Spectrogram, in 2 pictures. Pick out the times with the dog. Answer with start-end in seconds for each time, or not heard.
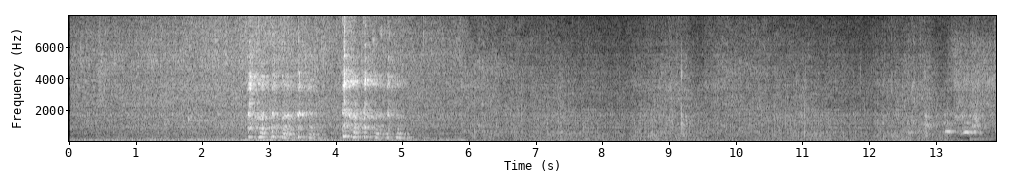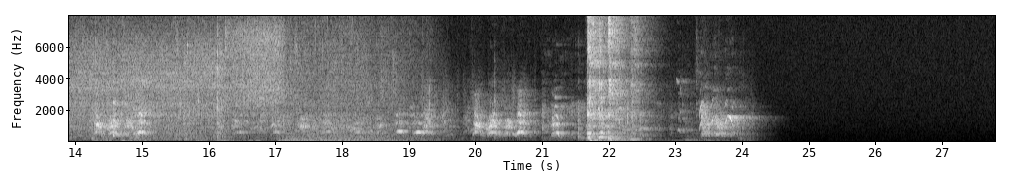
12.6-24.1.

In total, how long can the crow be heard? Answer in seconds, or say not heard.
not heard.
